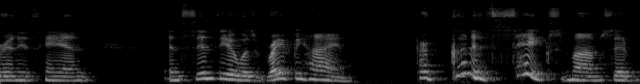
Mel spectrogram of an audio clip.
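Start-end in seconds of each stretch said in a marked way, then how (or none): 4.1-5.6 startled mother. Acted. Startled mom scolds her son.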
